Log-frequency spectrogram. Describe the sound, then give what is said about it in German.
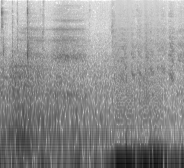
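A large bus engine cranks and catches in the middle of a forest. Its low rumble swells suddenly louder partway through and settles into a steady, heavy idle. “Er ist an, er ist an, er ist an. Der Bus ist an.”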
